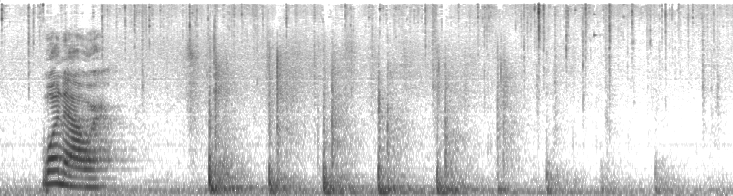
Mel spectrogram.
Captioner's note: footsteps thudding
